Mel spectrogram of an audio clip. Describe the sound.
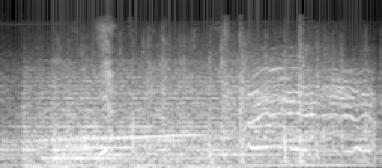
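A horse ridden past with a rider, its hooves clip-clopping steadily while the animal lets out a whinny, over a continuous low background rumble.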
